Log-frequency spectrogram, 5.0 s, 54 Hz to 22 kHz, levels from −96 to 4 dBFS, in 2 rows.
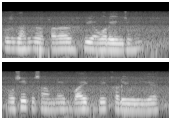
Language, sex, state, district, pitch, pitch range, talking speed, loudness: Hindi, male, Uttar Pradesh, Shamli, 145 Hz, 140-150 Hz, 190 wpm, -16 LUFS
